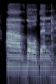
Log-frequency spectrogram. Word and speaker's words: Volden: Volden rhymes with golden. So it's Christine with CH, Volden, and you can find a ton of information on there, and some free resources and webinars and videos.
